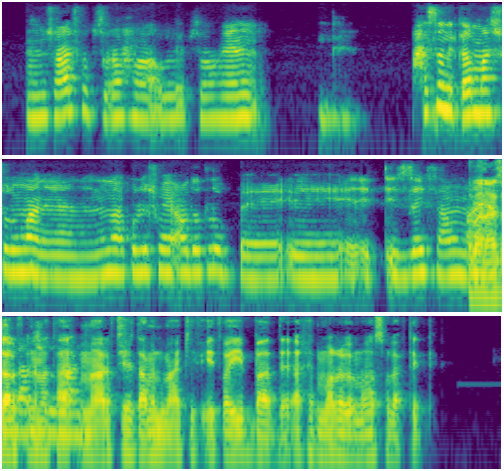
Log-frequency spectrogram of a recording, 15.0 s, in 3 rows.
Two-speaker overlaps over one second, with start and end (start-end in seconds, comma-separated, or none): 9.7-10.9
